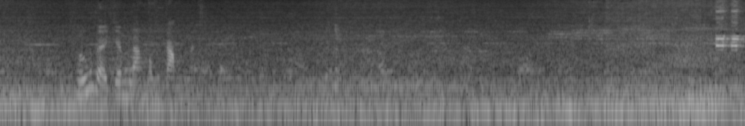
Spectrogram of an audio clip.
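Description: Motor scooters ride past on a busy city street.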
